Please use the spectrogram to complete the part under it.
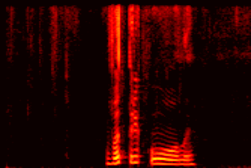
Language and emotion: Russian, neutral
